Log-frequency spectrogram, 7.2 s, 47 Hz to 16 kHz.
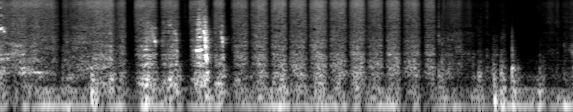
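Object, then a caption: Inflated latex balloon rubbed with a paper tissue. A paper tissue is rubbed back and forth across the surface of a hollow, light blue inflated latex balloon held in the hands, wiping off ink. The rubbing makes steady rhythmic swishing strokes with a bright hiss, and a brief squeaky rubber tone near 1.2 kHz rises out of it. The strokes then fade into softer, scattered brushing.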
